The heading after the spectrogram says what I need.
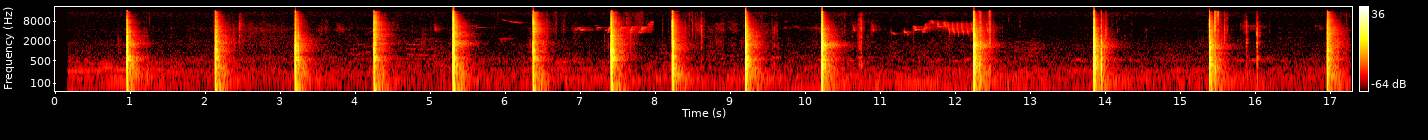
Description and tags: chopping wood with axe
The sound of chopping wood outside with a metal axe multiple times at different speeds and intensities
metallic, OWI, spring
